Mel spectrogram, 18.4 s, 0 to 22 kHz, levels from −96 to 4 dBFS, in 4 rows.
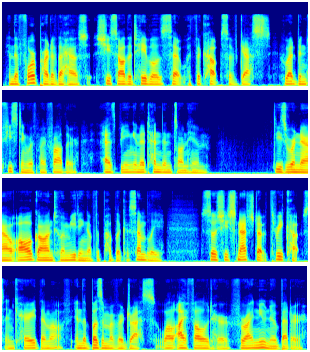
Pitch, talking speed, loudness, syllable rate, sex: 110 Hz, 220 wpm, -23 LUFS, 5.4 syllables/s, male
